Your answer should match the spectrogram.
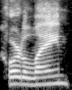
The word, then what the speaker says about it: Coeur d'Alene: There's a town over in Idaho called Coeur d'Alene. Yeah. I always spell it C-O-R-E hyphen D-U-H hyphen L-A-N-E. Delaney.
